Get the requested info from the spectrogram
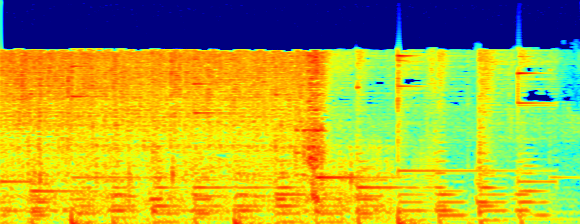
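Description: Cartoon sound effect of a pot boiling on a stove: a steady hiss that stops a little past halfway. Light background music with short melodic notes and a beat runs underneath.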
